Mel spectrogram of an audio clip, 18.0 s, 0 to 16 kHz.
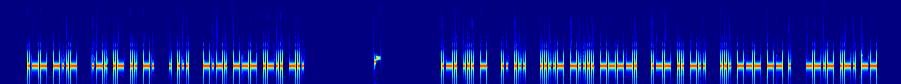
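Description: Fast Morse code at 28 words per minute, sending common amateur radio QSO phrases as a steady mid-pitched tone, rapid dots and dashes in quick succession, broken by a pause of a couple of seconds with a single click before the keying resumes.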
